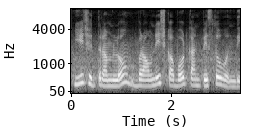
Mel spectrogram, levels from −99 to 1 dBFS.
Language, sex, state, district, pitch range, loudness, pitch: Telugu, female, Telangana, Hyderabad, 175-250 Hz, -12 LUFS, 205 Hz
